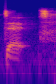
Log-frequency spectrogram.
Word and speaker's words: debt: am in your debt pronunciation there debt no B the B is silent to be in debt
